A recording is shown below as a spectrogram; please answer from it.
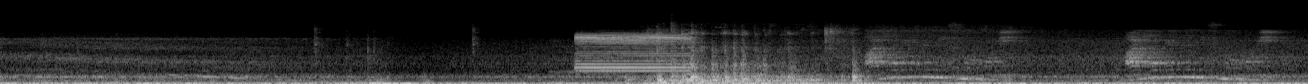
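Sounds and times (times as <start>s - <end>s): train low rumble: 0.0s - 13.0s
electronic chime tone: 5.8s - 6.9s.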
